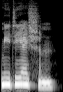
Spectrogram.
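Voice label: "mediation", English, British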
